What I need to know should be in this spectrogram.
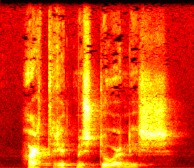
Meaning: arrhythmia
- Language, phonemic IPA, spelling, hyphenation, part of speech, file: Dutch, /ˈɦɑrt.rɪt.məˌstoːr.nɪs/, hartritmestoornis, hart‧rit‧me‧stoor‧nis, noun, Nl-hartritmestoornis.ogg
